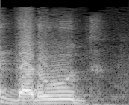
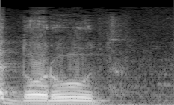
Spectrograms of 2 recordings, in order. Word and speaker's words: درود: ہوتے جاتے ہیں۔ اچھا، ایک تو پروناؤنسیشن کی جو غلطی ہے تلفظ کی، لوگ اسے پڑھتے ہیں درود، اور اردو میں بھی استعمال ہوتا ہے کہ بھئی دم درود، آپ نے سنا ہوگا، تو یہ درود نہیں ہے بلکہ ہے درود۔ دال کے اوپر زبر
